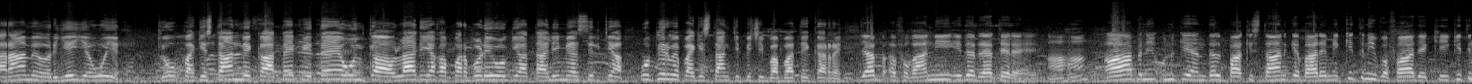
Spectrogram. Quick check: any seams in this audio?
no; 0 cuts

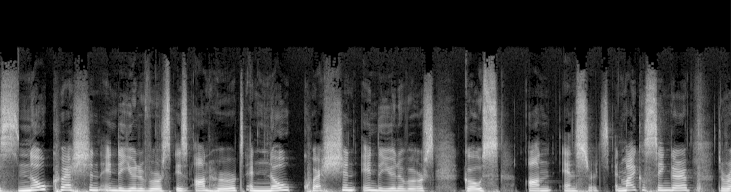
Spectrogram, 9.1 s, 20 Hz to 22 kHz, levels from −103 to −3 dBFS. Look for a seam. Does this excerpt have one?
no; 0 cuts

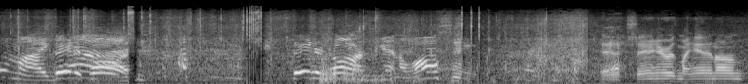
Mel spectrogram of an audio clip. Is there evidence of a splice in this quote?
yes; 1 cut; at 5.9 s

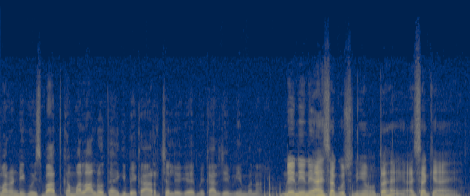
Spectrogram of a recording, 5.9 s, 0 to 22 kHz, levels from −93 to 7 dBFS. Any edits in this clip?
no; 0 cuts

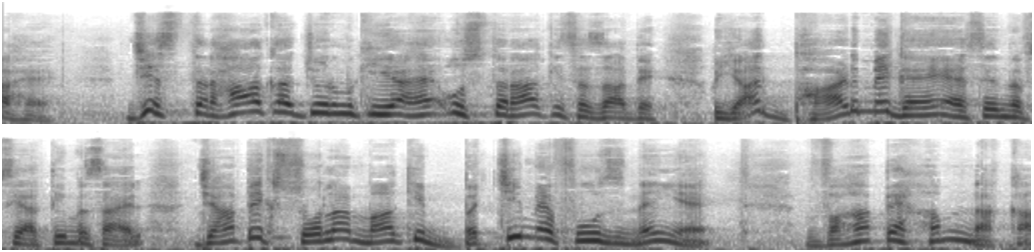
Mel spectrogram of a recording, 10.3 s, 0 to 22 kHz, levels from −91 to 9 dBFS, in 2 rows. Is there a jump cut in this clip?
yes; 1 cut; at 3.6 s

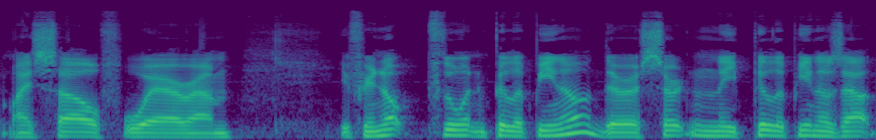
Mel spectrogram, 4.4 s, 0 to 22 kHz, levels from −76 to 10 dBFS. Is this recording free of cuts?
yes; 0 cuts

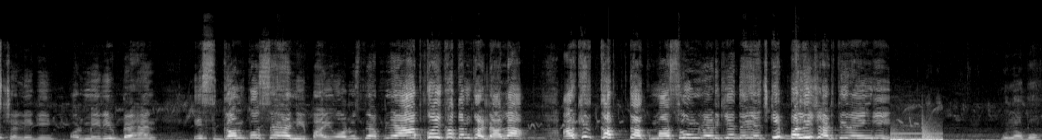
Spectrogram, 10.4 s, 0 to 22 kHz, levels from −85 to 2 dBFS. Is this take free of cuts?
no; 1 cut; at 9.5 s

